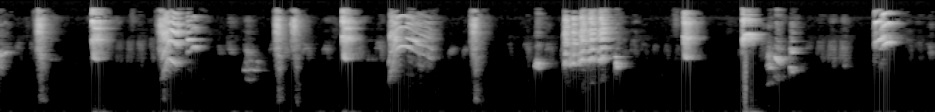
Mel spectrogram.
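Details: Lively song from an Oriental magpie-robin billed as a champion candidate: rapid run of short high whistles, trills and scratchy notes, a burst nearly every half second.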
